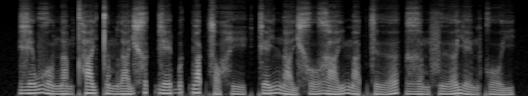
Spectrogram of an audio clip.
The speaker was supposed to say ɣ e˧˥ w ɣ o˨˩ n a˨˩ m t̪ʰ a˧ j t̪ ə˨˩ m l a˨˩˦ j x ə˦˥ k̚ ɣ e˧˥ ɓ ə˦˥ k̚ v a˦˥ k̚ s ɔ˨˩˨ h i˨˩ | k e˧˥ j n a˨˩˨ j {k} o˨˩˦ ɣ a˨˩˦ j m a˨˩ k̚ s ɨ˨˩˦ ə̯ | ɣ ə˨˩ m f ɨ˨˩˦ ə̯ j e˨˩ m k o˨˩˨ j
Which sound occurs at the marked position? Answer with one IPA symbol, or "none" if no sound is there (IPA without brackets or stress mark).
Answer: x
